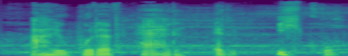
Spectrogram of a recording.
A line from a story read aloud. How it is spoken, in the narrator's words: she said softly, on the verge of tears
